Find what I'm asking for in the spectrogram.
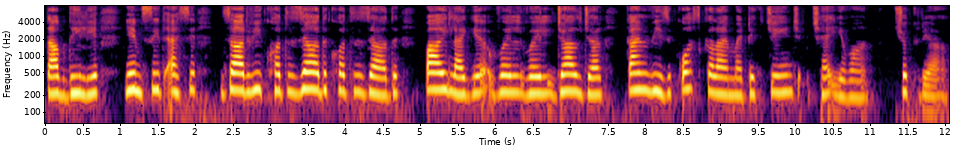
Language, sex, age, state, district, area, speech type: Kashmiri, female, 30-45, Jammu and Kashmir, Srinagar, urban, spontaneous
